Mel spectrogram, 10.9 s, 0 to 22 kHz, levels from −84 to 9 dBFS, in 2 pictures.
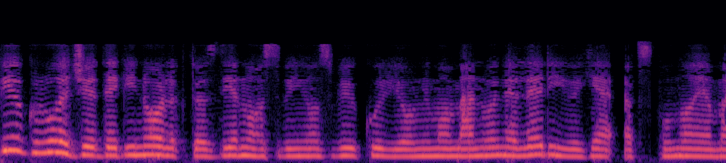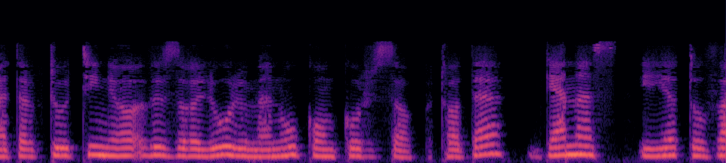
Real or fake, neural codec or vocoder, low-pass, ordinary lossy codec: fake; codec, 16 kHz, 0.2 kbps, FocalCodec; 7.2 kHz; AAC, 24 kbps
